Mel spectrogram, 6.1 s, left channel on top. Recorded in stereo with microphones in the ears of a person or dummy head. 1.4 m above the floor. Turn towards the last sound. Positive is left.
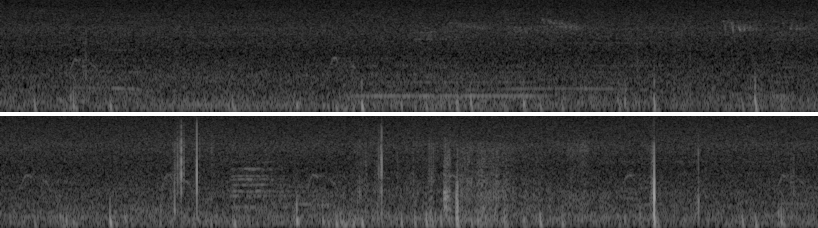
No sound to turn to.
